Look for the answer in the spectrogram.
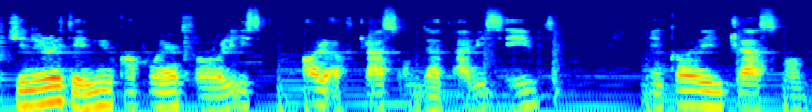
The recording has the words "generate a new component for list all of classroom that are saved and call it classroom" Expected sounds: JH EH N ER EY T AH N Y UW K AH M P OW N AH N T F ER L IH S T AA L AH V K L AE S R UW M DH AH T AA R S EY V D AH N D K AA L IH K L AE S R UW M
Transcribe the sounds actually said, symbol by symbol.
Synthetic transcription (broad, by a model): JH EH N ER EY T AH N Y UW K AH M P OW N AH T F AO L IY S AA L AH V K L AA S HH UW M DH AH T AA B S EY V D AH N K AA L IH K L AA S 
